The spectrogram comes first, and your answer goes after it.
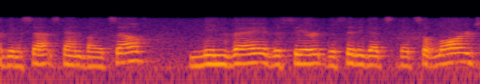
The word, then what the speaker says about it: Nineveh: You see, when we've got the word with the two notes on it, it's Nineveh, and when we've got it just with a tipcha, it's Ninveh. So that's why he did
